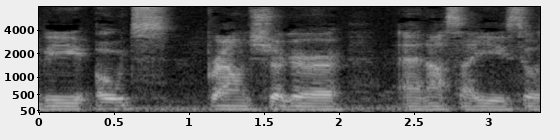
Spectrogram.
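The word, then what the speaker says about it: açaí: The acai. Oh, acai.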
